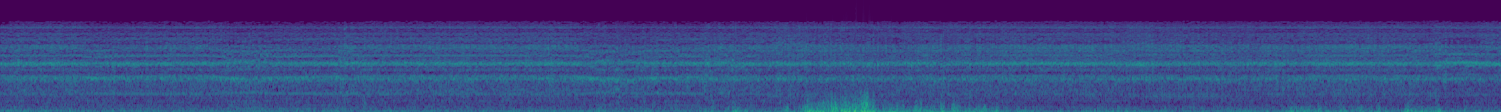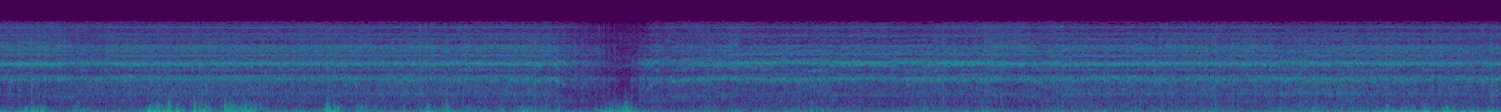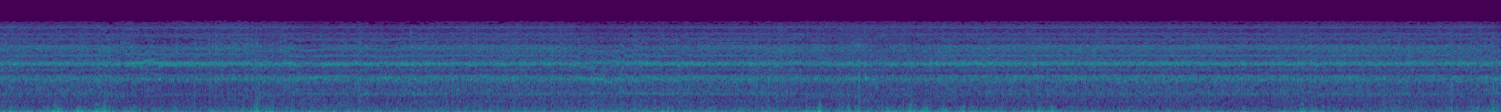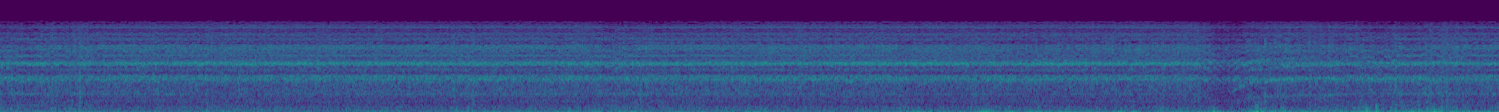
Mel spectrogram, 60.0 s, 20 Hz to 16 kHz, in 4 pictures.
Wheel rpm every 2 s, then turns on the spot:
160, 160, 160, 160, 160, 160, 160, 160, 160, 160, 90, 160, 160, 160, 160, 160, 160, 160, 160, 160, 160, 160, 160, 160, 160, 160, 160, 160, 140, 160.
none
